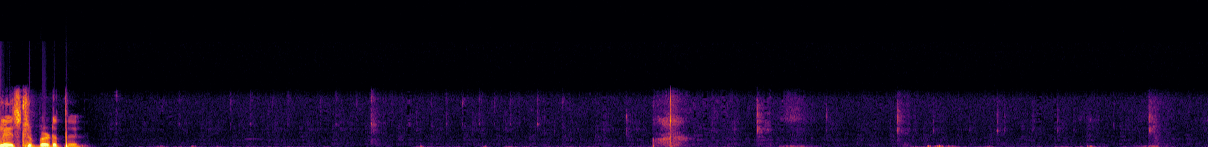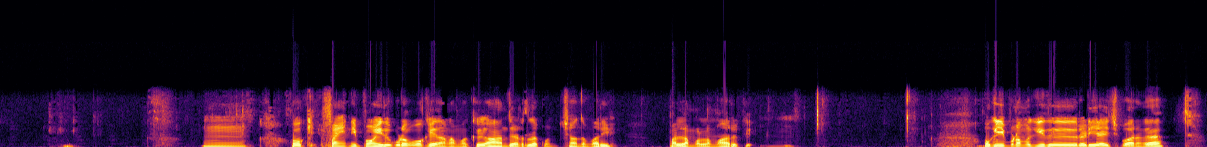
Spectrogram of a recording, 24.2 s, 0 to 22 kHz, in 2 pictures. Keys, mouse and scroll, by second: 0.0 shift+middle click, 0.8-8.5 drag, 13.1-13.7 scroll down 6, 13.7-15.2 scroll up 1, 15.9-16.5 scroll down 6, 16.5-17.3 scroll up 7, 17.4-18.7 shift+drag, 18.7-20.7 scroll down 2, 20.7-21.7 right drag, 20.7 middle click, 21.3 middle click, 21.7-22.4 scroll up 1, 23.1 click, 23.2 scroll down 1, 23.5 scroll up 2, 23.7-24.1 scroll down 4, 24.1 scroll up 1.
